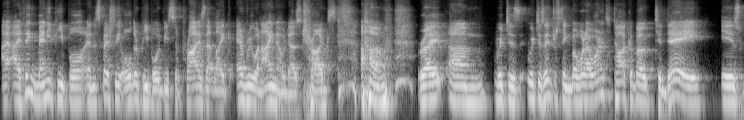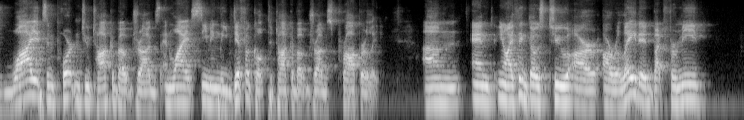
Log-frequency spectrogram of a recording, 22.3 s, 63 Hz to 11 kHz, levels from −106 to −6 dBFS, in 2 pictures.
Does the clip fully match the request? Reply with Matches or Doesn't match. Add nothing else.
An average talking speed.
Matches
